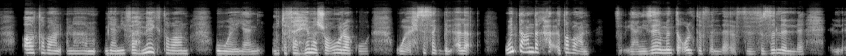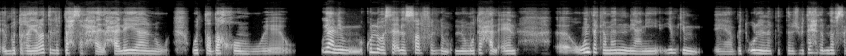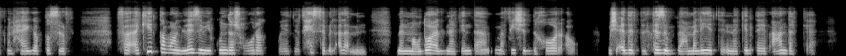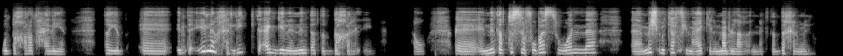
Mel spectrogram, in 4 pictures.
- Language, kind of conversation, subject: Arabic, advice, إزاي أتعامل مع قلقي عشان بأجل الادخار للتقاعد؟
- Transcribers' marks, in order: unintelligible speech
